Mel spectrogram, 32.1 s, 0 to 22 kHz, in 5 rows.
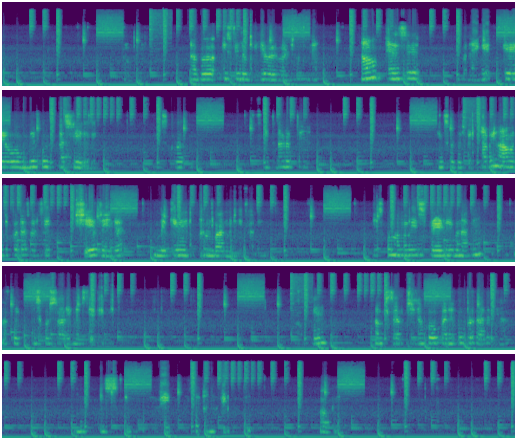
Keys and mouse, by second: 0.9 click, 1.7 alt+z, 3.7 click, 3.9 click, 4.8 g, 7.0 click, 8.0 g, 11.7 click, 12.3 g, 14.4 click, 15.0 g, 16.6 click, 17.7 g, 19.8 Tab, 20.6 alt+z, 21.1 alt+z, 23.9 KP_2, 24.1 KP_2, 24.2 KP_2, 28.9 click, 30.5 click, 31.9 click.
